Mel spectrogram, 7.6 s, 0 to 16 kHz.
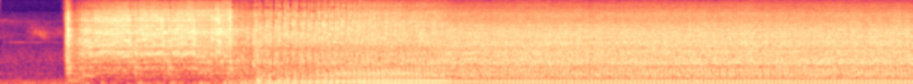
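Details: Yamaha EF4000DE generator: click, couple of seconds cranking, then it catches and settles into a steady even run; starts fine, owner believes low oil shutoff from low oil had kept it from running.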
